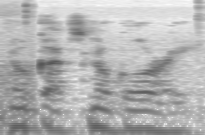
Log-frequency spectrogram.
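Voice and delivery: grumbling fantasy dwarf voice. A player voicing a dwarf before a secret door, in a grumbly dwarven voice. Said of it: "In a grumbly dwarven voice".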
